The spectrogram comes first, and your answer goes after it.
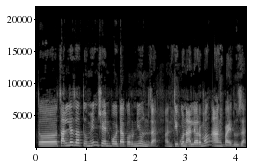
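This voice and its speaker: A woman's voice: extremely high pitch, a little fast. A woman voicing an obliging young son in a dubbed cartoon comedy, helpful and agreeable.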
